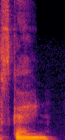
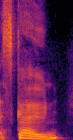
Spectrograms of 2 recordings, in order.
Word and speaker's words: scone: country and etymologically speaking although I say it's gone because going to me sounds just a little bit like you're trying too hard it's gone uh scone is a bit closer to the origin which is the German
